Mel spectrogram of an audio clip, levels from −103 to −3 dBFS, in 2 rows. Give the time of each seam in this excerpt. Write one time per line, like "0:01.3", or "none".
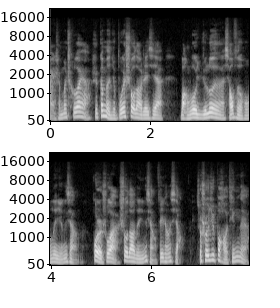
0:06.8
